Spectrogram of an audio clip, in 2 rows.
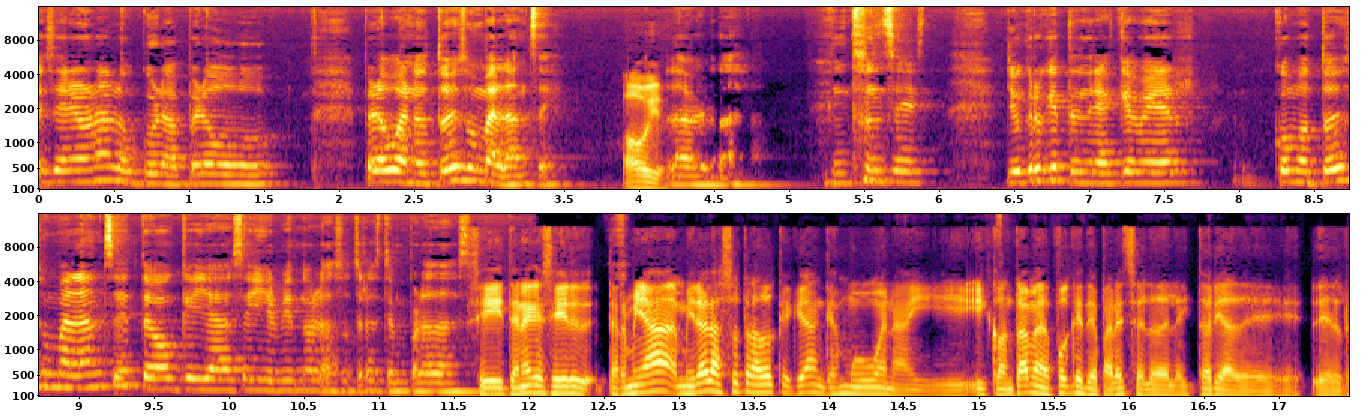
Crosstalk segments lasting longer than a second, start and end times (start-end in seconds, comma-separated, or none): none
